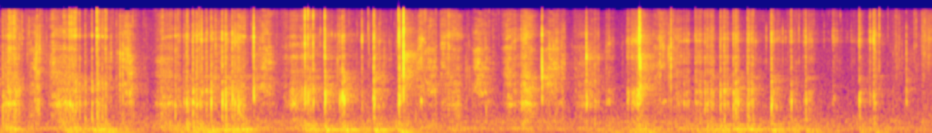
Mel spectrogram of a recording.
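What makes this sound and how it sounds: A utility knife blade scrapes thin shavings off a solid white bar of dry soap held in the hand. Each irregular stroke makes a crisp, dry, bright scraping and crackling rasp, with a few sharper clicks as shavings break away.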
